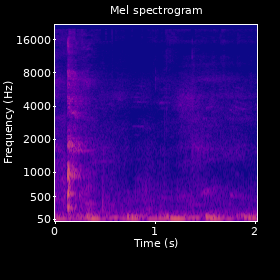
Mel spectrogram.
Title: Cough sounds like motorcycle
